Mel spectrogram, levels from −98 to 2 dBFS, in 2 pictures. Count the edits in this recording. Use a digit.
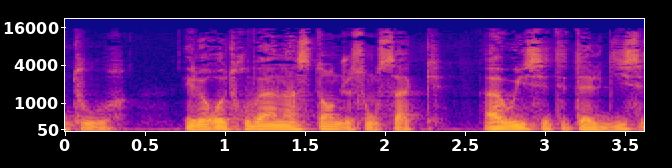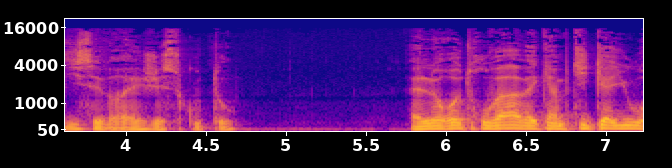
3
